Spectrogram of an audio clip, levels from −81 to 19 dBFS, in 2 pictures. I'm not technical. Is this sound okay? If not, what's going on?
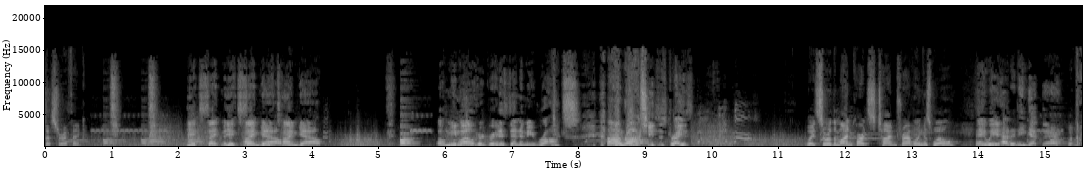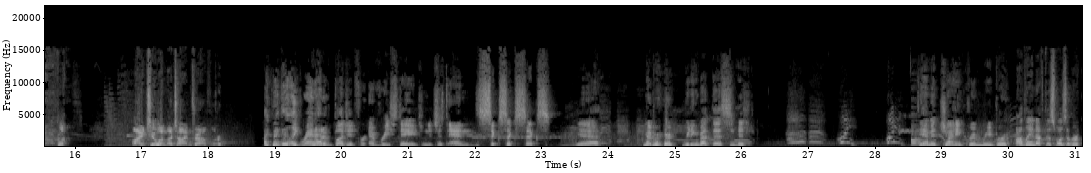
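No. From the very start until 4.24 s there's a doubled audio track: a second, equally loud copy trails about half a second behind, then stops abruptly. Unlike a room echo, it doesn't fade or sound roomy. The likely cause is a second recording path or an editing overlap.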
